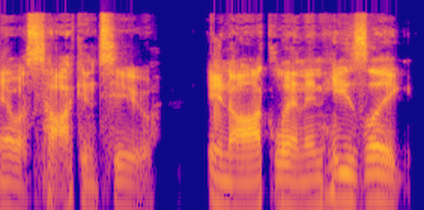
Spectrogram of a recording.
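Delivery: normal talking voice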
